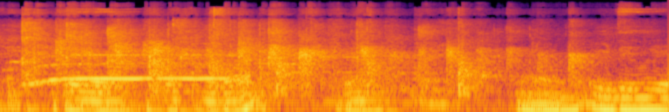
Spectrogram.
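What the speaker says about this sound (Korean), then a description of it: "우리 박수로 우리 환영하겠습니다" Church congregation clapping to welcome children during a service, a few seconds of light scattered applause mixed with a speaking voice and background tones, moderately near and not very loud.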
